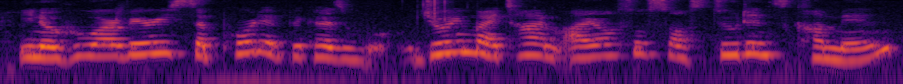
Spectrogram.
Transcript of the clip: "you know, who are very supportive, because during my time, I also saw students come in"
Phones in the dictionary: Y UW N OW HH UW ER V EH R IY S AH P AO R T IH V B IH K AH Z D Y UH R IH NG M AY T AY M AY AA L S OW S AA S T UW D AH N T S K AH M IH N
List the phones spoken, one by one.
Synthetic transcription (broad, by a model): Y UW N OW HH UW ER V EH R IY S AH P AO R T IH V B IH K AH Z D Y UH R IH NG M AY T AY M AY AA L S OW S AA S T UW D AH N T S K AH M IH N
